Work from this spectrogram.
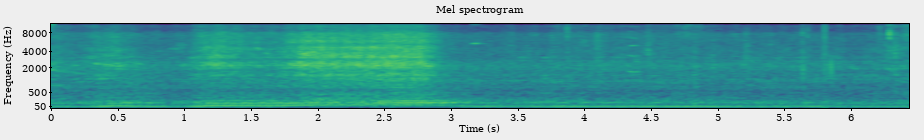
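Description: A 1976 GMC Jimmy drives along in four-wheel high lock, its engine giving a steady, loud low rumble with a brief swell of revving early on, close and continuous with no talk.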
